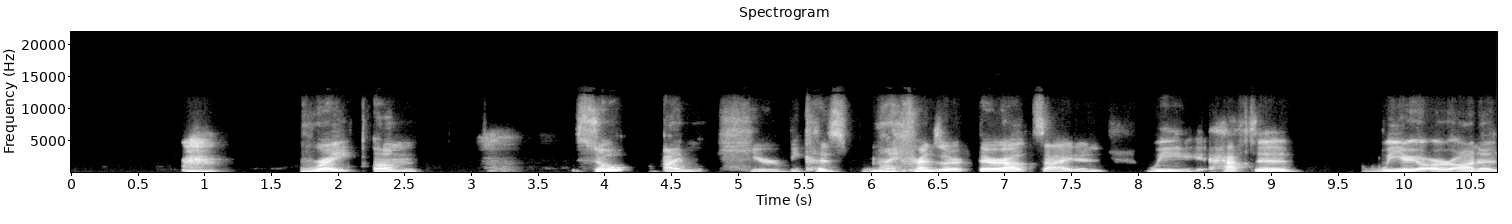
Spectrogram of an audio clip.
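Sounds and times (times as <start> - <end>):
woman clearing her throat: 0.8 - 1.2
speech: 0.9 - 10.6.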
